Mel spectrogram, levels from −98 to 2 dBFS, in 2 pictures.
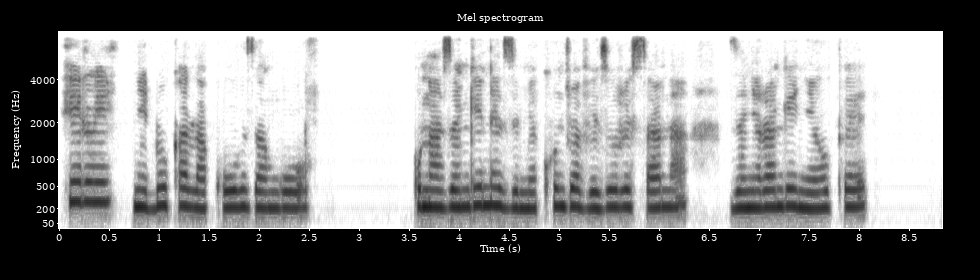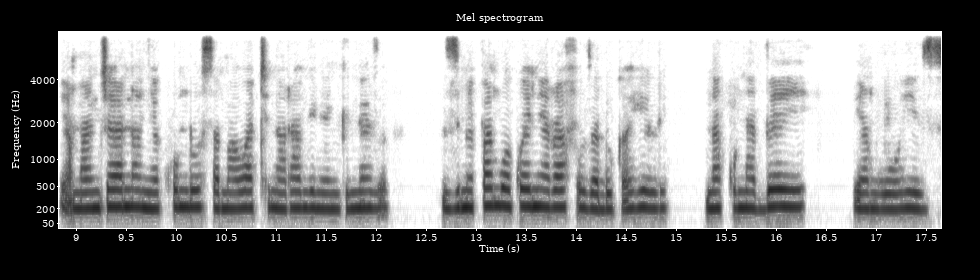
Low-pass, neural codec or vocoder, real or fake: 7.2 kHz; codec, 16 kHz, 8 kbps, FreqCodec, smaller model; fake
